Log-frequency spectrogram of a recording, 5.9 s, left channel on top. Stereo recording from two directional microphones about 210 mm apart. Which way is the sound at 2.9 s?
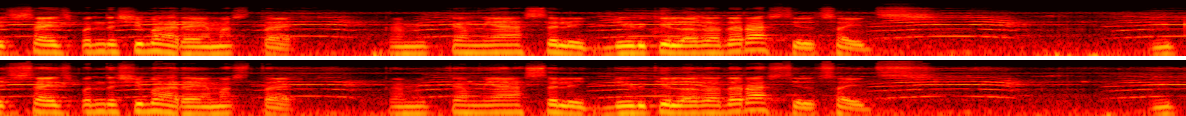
35° left (ahead or behind).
